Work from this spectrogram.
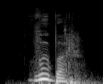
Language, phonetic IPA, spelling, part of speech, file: Russian, [ˈvɨbər], выбор, noun, Ru-выбор.ogg
- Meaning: 1. choice (option or decision) 2. election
